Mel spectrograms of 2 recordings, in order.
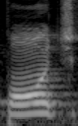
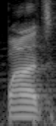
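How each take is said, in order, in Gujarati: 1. આ સ્વર ગોળ 'o' અવાજ છે. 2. આ સ્વર ખુલ્લો 'a' અવાજ છે. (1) "ઘણી જગ્યાએ પોંચ કહે" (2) "એને પાંચ કહેતા હોય"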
